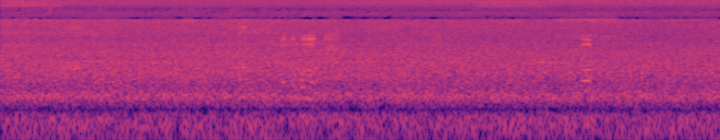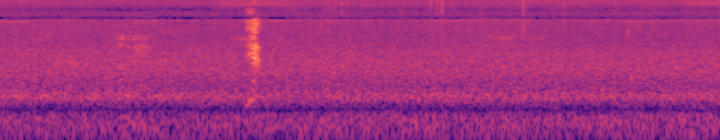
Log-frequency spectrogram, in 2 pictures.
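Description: Steady outdoor background noise with a low droning hum, broken by one sharp click near the ten-second mark.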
